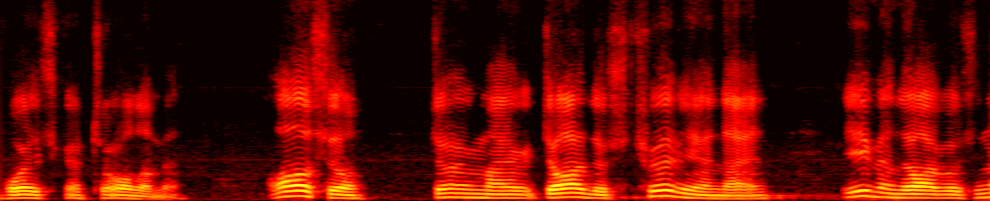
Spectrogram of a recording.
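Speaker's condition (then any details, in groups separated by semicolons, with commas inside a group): ALS; limb onset sporadic form; power chair, no arm or hand use; speech and swallowing trouble, weaker voice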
